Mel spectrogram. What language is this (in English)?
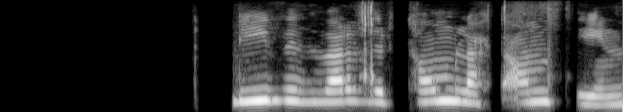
Icelandic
